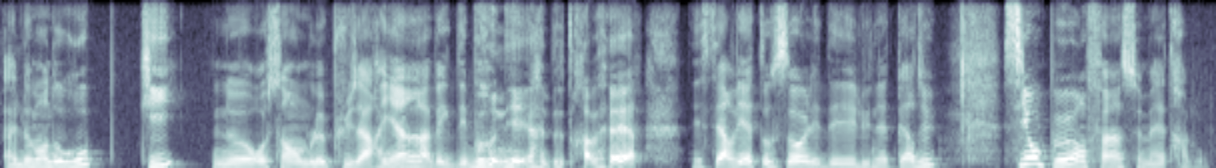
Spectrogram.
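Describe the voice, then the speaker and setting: A woman's voice: lowish voice, moderate pace. Giggly woman reading a children's book. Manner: expressive reading, breaks into giggling fits. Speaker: storyteller.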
